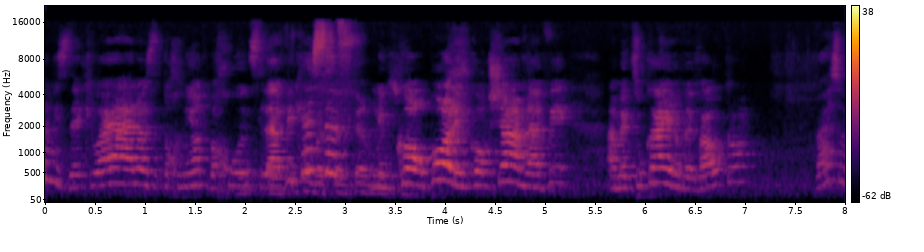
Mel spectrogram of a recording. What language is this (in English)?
Hebrew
